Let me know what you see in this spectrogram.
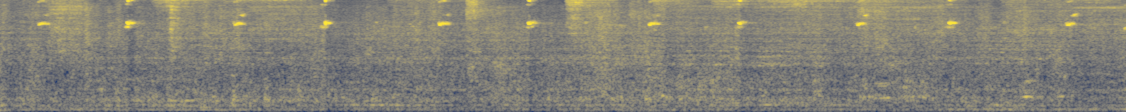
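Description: Covered hopper cars of a freight train rolling past close by: a steady rumble of steel wheels on rail, with wheels clicking over the rail joints. Short high chirps repeat about once a second over the rumble.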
